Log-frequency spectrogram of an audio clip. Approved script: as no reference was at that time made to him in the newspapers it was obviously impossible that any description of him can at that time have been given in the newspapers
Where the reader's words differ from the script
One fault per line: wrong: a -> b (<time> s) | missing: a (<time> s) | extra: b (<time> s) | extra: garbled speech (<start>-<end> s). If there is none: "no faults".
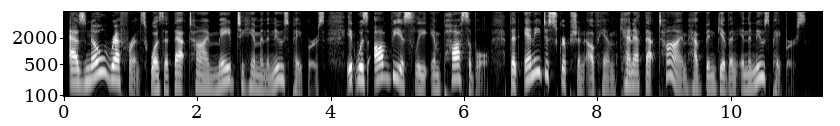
no faults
